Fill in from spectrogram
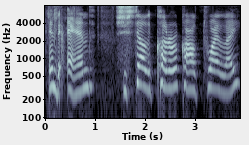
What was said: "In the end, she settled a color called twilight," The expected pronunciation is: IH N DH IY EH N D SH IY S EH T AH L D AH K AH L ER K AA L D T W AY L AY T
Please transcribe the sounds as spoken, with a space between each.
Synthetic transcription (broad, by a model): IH N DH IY EH N D SH IY S T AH L AH K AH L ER K AA L D T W AY L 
